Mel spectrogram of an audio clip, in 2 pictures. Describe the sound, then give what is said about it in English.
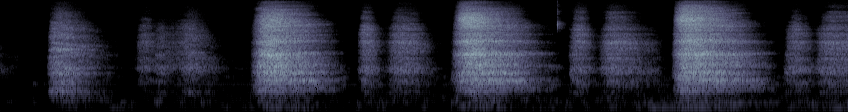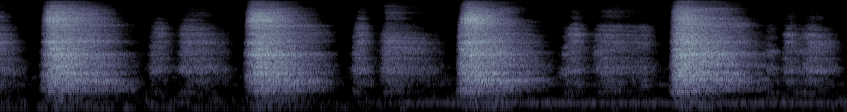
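Slow guided breathing, in and out with ease. Many soft, airy breaths come one after another in a steady, unhurried rhythm, with short quiet pauses between them and no talking. “Just letting the breath wave in and out of the body with so much ease.”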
